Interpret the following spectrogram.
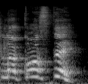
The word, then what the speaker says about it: Lacoste: image let's find out lacoste it's a clothing brand okay you agree it is true is it lacoste i want to assume that's the correct pronunciation yes it is a hundred points you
